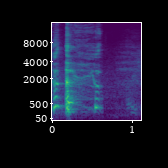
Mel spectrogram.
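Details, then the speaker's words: Adult woman coughing after tasting extreme hot sauce and nearly choking: three sharp, harsh coughs in quick succession, then quiet. "I had to pause that. Why? Because about choked. That stuff is stinking hot, guys."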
